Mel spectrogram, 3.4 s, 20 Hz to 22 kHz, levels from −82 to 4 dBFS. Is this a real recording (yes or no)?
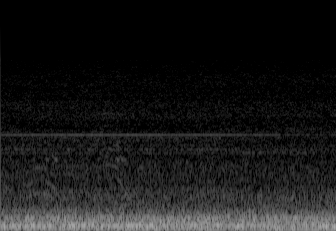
yes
